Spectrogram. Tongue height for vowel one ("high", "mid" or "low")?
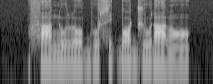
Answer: low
